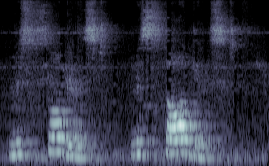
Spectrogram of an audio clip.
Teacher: the third syllable contains a schwa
